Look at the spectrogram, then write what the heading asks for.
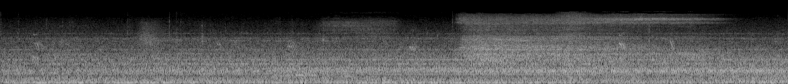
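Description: Wrexham & Shropshire locomotive-hauled passenger train running into the station to call, a steady rumble of engine and wheels on the rails. A little past halfway a louder, higher hiss joins in as the train draws closer.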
